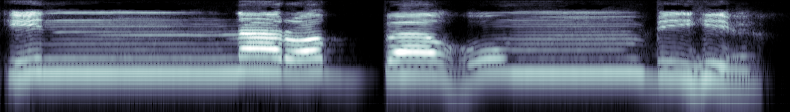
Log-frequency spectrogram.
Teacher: মিম সাকিনের পরে বা এসেছে, তাই মিমকে এক আলিফ পরিমাণ গুণনা করে পড়তে হবে। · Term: ইকফায়ে সাফাবি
